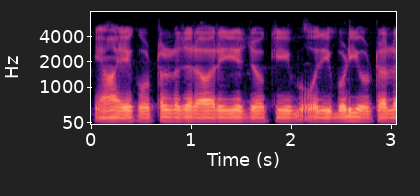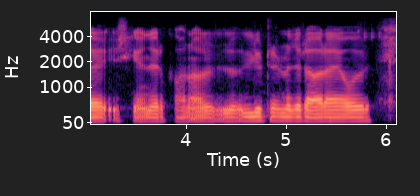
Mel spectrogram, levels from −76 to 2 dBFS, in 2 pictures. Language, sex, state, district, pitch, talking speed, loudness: Hindi, male, Rajasthan, Bikaner, 95 Hz, 215 wpm, -16 LUFS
